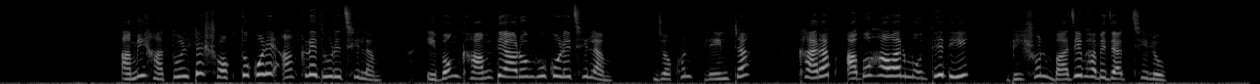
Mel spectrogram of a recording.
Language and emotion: Bengali, fearful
